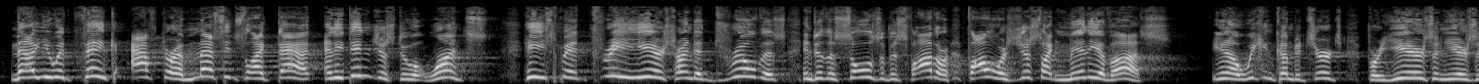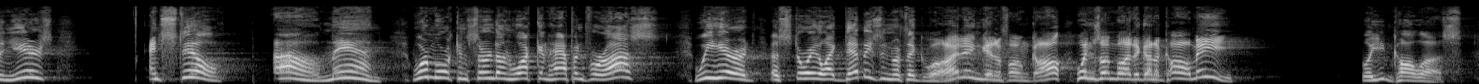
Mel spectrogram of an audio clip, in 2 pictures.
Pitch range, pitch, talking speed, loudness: 245-320 Hz, 275 Hz, 180 wpm, -16 LUFS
